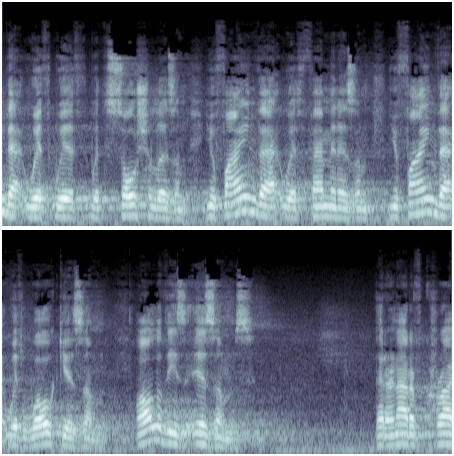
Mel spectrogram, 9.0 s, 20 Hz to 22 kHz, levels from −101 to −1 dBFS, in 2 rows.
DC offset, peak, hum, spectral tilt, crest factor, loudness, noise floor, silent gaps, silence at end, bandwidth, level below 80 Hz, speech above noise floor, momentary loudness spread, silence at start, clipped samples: under 0.1%; 0 dBFS; none; -4.5 dB/octave; 16 dB; -16 LUFS; -39 dBFS; none; 0 s; 11 kHz; -44 dBFS; 24 dB; 9 LU; 0 s; under 0.1%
